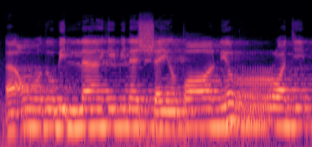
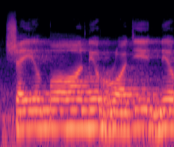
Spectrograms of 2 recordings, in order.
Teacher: Itu dia jadi takrir dia, getaran terlampau banyak. Nir tak boleh.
